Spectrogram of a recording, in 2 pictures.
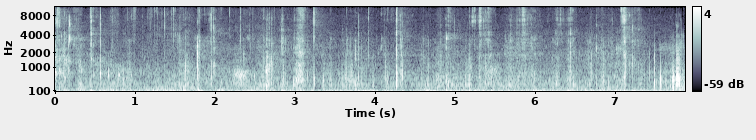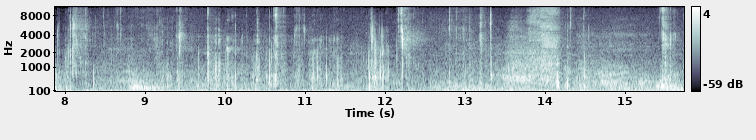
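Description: Close-miked biting and chewing of soft bread squares topped with meat floss and seaweed: wet mouth sounds with many small crackles and clicks.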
